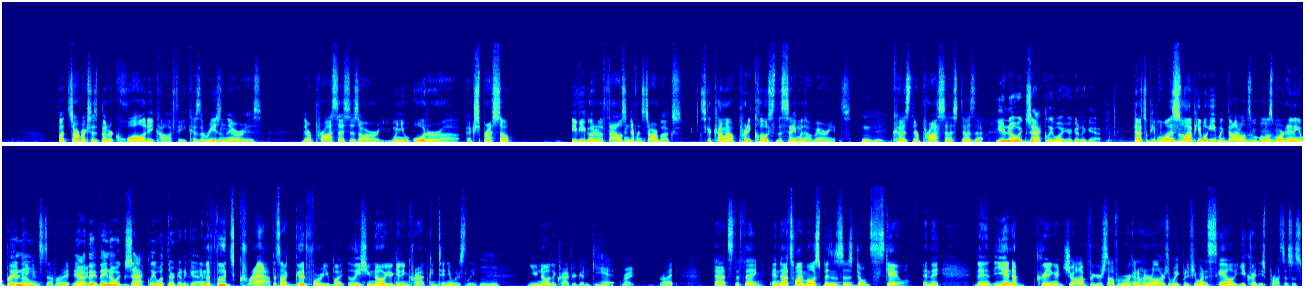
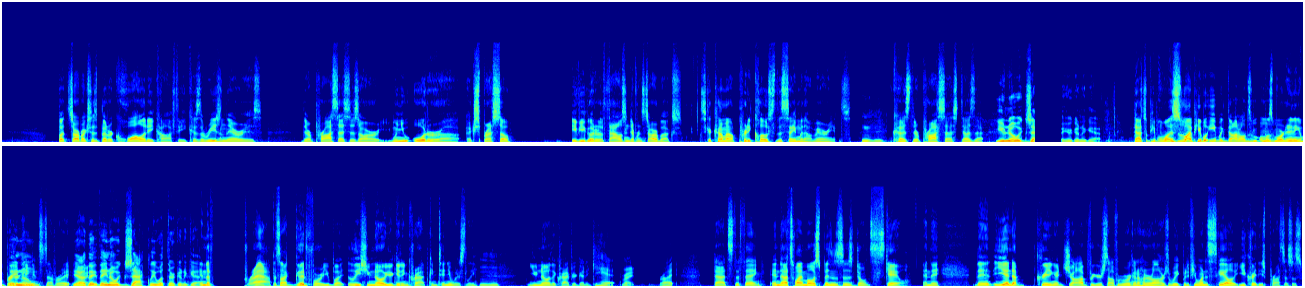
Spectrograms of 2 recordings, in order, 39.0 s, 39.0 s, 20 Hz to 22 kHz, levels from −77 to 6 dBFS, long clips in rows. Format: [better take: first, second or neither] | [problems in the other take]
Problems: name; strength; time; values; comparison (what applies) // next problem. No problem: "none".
first | audio cutting out; at 16 s and at 23 s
